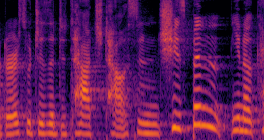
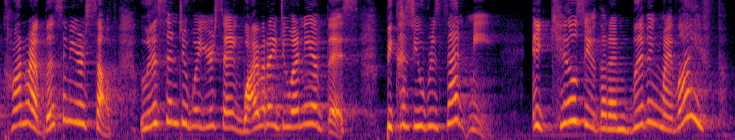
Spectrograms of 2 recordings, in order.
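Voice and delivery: raised, higher heated plea and retort; heated argument; 7 semitones higher, 4 dB louder than usual. Retold or imitated. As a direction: argue back hard. Brothers quarrelling in the street.

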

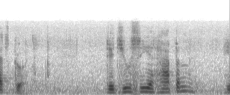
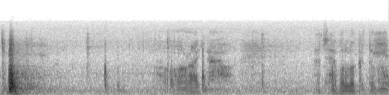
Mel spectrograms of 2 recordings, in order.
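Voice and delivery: hushed breathy whisper; 6 semitones lower, much slower than usual. Acted. Danny sneaks into the house, whispering. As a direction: whisper so nobody hears.

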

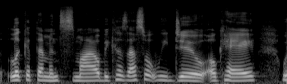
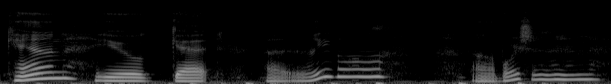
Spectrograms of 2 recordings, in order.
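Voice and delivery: very slow, soft, stretched words; absent-minded, halting and hushed; typing aloud; 7 dB quieter, much slower than usual. Real, not acted. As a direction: draw each word out as you type it. Reads search aloud while typing.

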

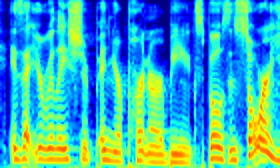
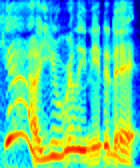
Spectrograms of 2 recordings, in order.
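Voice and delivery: much higher, teasingly sweet reply; mock innocent; 5 dB louder than usual. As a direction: keep the prank going with a high innocent voice. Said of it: "And I'm like".

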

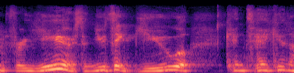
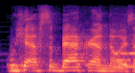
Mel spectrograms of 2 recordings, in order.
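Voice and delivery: ordinary talk, nothing marked

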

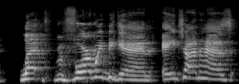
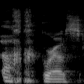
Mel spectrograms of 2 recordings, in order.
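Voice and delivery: disgusted; 11 semitones lower, 11 dB quieter than usual. Real, not acted. Host reacts to almond milk.

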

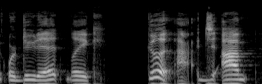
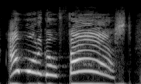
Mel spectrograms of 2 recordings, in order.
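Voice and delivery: squealed way up high; excited; 4 dB louder, faster than usual. Real, not acted. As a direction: burst out with pure thrill. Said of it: "I'm just excited".

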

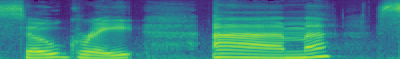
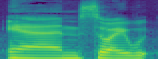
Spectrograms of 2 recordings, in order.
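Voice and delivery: ordinary talk

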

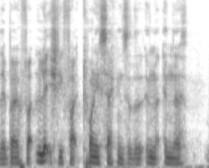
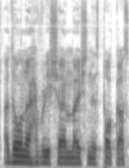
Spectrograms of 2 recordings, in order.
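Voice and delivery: ordinary delivery

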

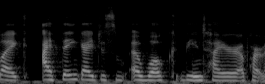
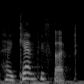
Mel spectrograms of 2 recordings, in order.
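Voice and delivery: softer, slightly raised throwaway line; imitated shrug; 4 semitones higher, 5 dB quieter than usual. Fan imitating Laszlo shrugging, soft and dismissive. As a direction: say it with a verbal shrug, softly. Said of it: "like, shrug motion".

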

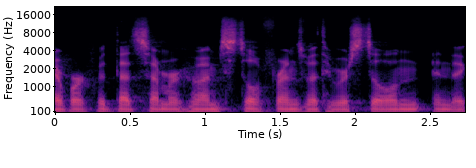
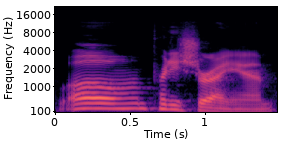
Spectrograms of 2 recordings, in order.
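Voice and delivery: breezy high reply; 10 semitones higher, 6 dB louder than usual. Retold or imitated.

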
